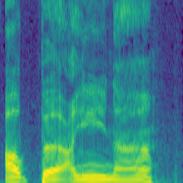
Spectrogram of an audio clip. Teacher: ra ini ditebalkan atau dibaca tafhim ya, dibaca tebal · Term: ro yang dibaca tafhim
